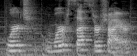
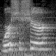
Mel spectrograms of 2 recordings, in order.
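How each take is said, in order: First: Every written syllable is pronounced as spelled. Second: Some syllables are dropped in a shortened form. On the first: The speaker calls it wrong. "That's what it looks like, but I don't think that's right" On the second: The speaker calls it right. "I feel like people say it like that"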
